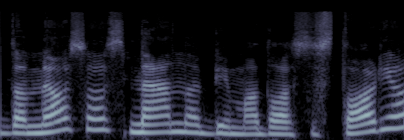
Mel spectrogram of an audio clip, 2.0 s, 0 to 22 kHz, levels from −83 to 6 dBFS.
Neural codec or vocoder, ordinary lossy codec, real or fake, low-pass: none; Opus, 16 kbps; real; 14.4 kHz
